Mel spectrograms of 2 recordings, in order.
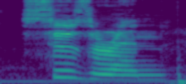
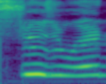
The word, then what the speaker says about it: Suzerain: yes i had to look up how to pronounce this and guess what suzerain i was right yes thank you google i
